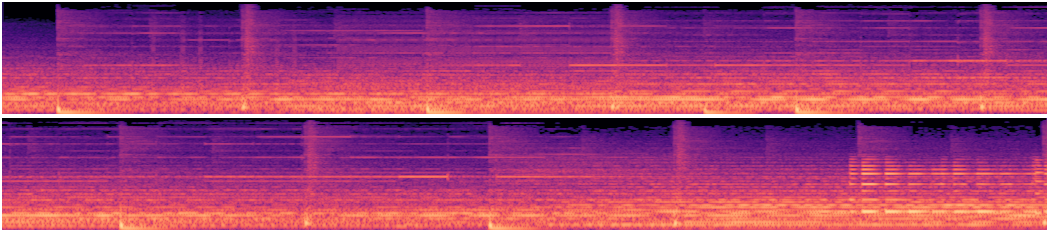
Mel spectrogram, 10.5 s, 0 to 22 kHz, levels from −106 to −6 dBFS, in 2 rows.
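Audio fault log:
0.75–1.47 s, GSM signalling bursts: a nearby 2G phone is handshaking with the network and firing off short clumps of radio bursts. The audio circuitry rectifies them into a galloping dit-dit-dit of brief 217 Hz buzzes, sitting roughly 15 dB under the sound.
1.68–3.10 s, GSM phone buzz: now the phone's in a call and transmitting steadily at 216.7 bursts per second. The rectified pulses come through as a hard, raspy 217 Hz buzz full of harmonics, unrelated to the sound, at about 16 dB below it.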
